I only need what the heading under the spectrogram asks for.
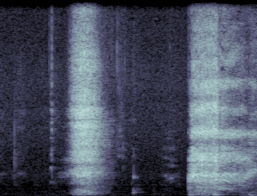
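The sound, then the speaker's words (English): A hard, forceful sniff: two loud bursts of hissing, breathy noise, a short one followed by a longer, rougher one, with no talking. “Did you just sniff? I just sniffed really hard.”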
